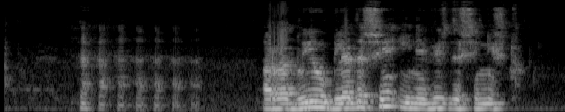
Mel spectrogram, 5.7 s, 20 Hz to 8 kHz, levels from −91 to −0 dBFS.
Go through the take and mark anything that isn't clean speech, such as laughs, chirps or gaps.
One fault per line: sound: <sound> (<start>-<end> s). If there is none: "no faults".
sound: laugh (0.7-2.0 s)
